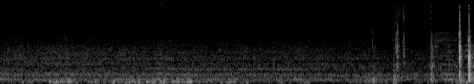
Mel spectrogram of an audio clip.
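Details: Honey bees at an apiary in a beekeeping operation, a steady low buzzing hum filling the background, with a few sharp clicks and taps near the end.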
